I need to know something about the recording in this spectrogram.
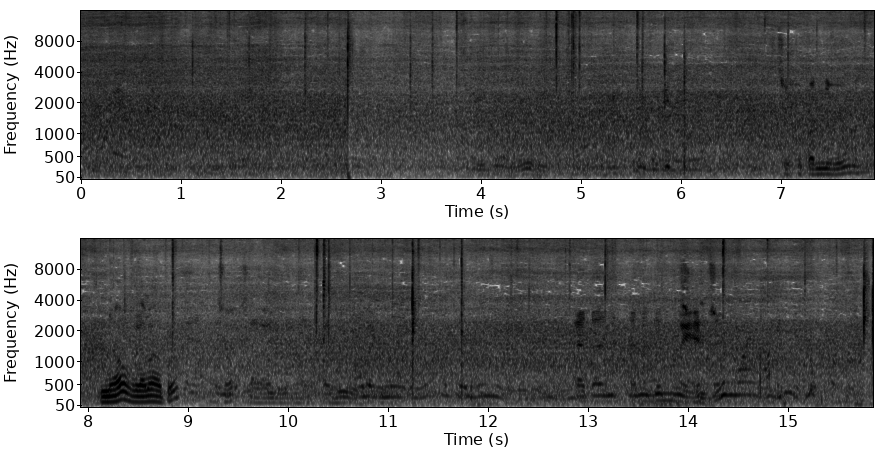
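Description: A gas torch roars steadily.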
